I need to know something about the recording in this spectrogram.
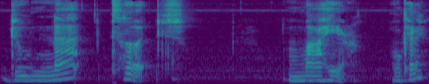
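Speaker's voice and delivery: slow, hushed and low, every word spaced; whispered warning. Real, not acted. Speaker warning the audience about her hair, hushed and slow. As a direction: lean in and warn them in a hush.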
